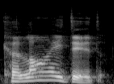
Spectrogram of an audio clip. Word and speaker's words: collided: sounds likeed collided H collided again you got the idea Collide finished with a D sound already therefore Ed sounds like did collided washed oh that's very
